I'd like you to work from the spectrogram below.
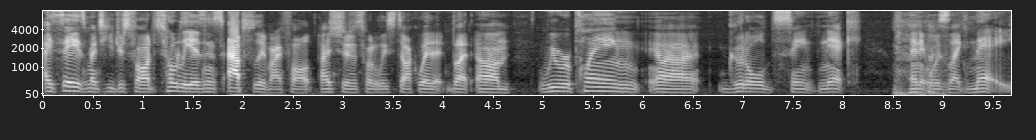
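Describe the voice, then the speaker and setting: A man with an American accent holds a medium pitch and keeps his intonation fairly even. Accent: slight Southern drawl, mostly hidden. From US South, North Carolina. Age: 30s. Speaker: musician. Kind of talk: interview.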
